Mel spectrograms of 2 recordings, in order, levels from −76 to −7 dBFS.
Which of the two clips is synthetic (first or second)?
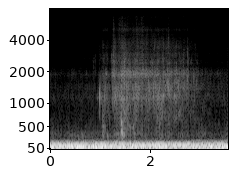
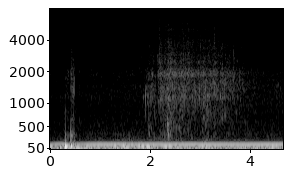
first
